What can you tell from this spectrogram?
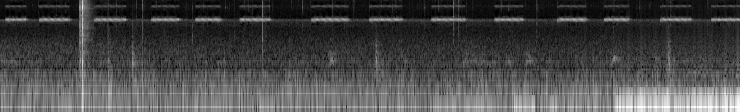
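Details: A cricket chirps at night close to a campfire, producing regular half-second bursts of a thin, high trill about every second, with one sharp fire crack and faint low crackling.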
